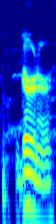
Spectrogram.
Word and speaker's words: Garner: high hopes to Holden Garner I'm sorry let me pronounce his name gerner like Turner with a G um however uh kids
